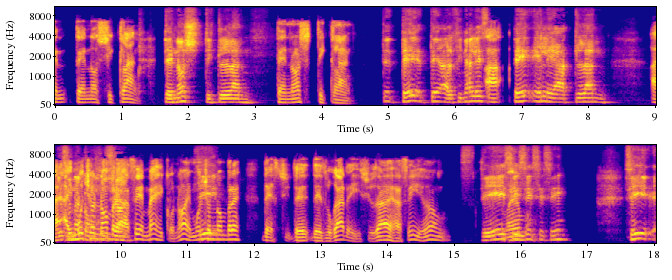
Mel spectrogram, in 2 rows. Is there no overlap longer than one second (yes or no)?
no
